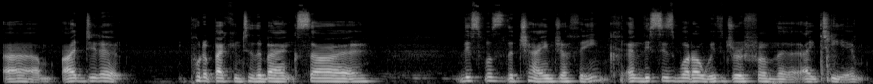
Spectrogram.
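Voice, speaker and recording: Australian woman, congested nasal voice, low-pitched, unhurried rambling chat. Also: steady tone, a little mellow, slightly rough. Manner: rambling, chatty, with many ums. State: nasal from a head cold. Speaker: budgeting vlogger. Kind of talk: casual chat while counting cash.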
